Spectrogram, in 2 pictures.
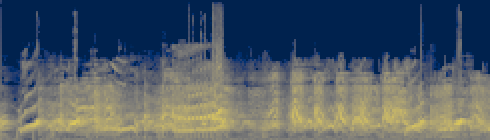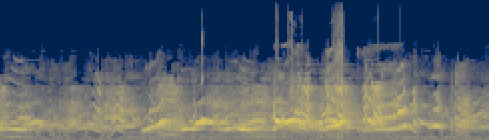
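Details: Several cockatiels chatter continuously, meant to encourage pairing and breeding; curling, wavering whistles and scratchy squawks overlap in steady pulses without pause.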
